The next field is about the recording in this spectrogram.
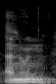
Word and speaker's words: Annwn: Comment on dit Anouen ça s'écrit A-N-N-W-N, mais ça se prononce Anoun en fait. Anoun.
